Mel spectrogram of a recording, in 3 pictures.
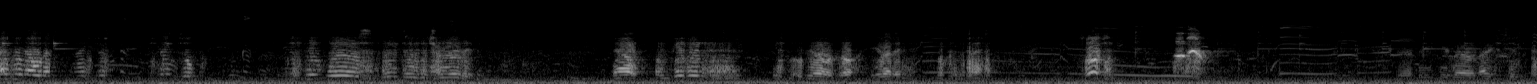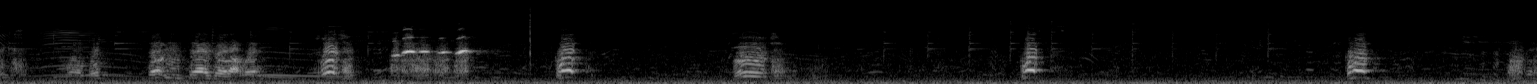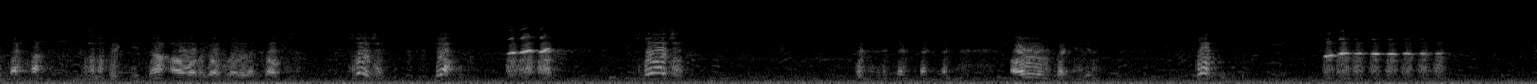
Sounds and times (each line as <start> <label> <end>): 6.2 falconer with radio mic through the PA system 20.2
